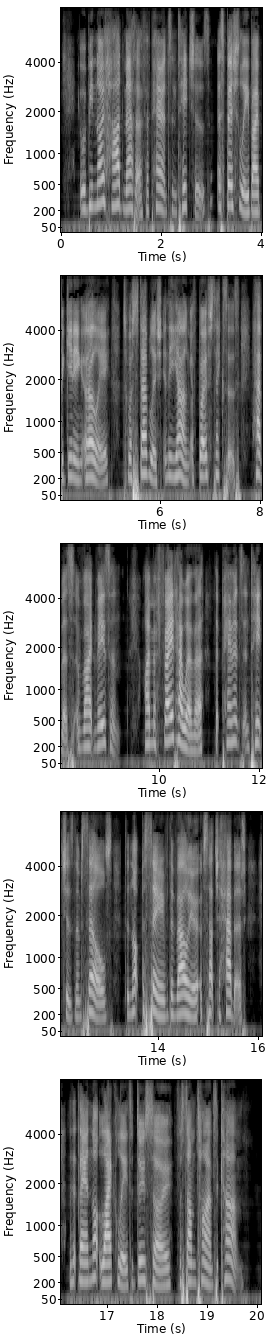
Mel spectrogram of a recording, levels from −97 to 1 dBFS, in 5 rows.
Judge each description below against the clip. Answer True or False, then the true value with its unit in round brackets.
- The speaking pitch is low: False (210 Hz)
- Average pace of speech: True (175 wpm)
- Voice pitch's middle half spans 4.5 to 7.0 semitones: False (3.7 semitones)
